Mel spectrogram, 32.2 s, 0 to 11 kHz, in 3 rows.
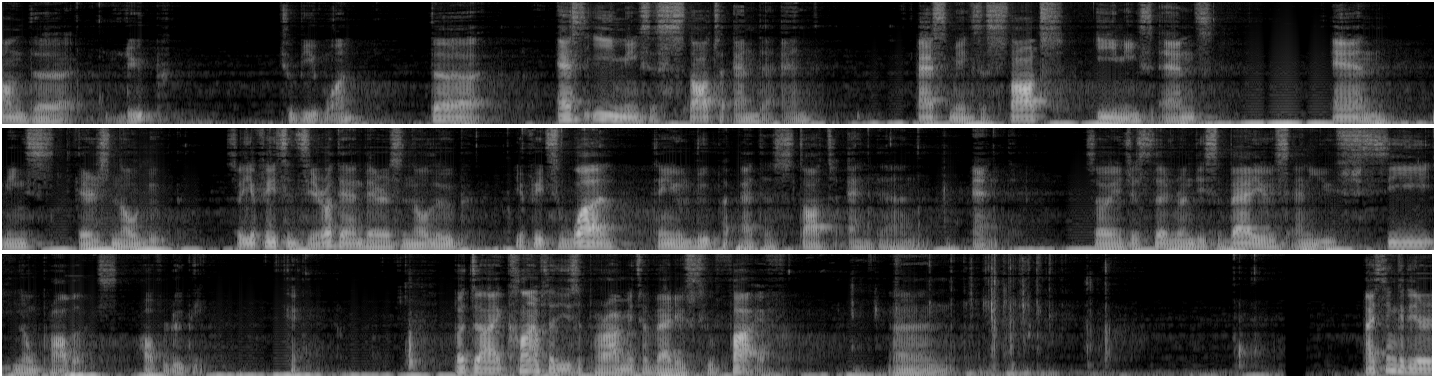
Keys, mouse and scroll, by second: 0.7-21.2 drag, 29.6 ctrl+a, 31.1-32.2 drag.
